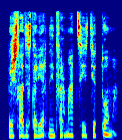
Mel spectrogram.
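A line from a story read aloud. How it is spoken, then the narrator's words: Whispered in ear. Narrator (Russian): шепнула ей на ухо Улька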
